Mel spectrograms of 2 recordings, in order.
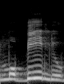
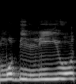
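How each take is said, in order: First: The stress falls on the syllable 'bi'. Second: The stress falls on the syllable 'li'. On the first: "Para algumas gramáticas teria o acento no bi, seria a sílaba forte" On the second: "também não está errado"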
